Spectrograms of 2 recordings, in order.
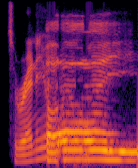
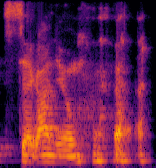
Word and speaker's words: Serenium: Have I pronounced the nickname right? Serenium? Yes, but I'm from Bulgaria, so I say Seranium.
